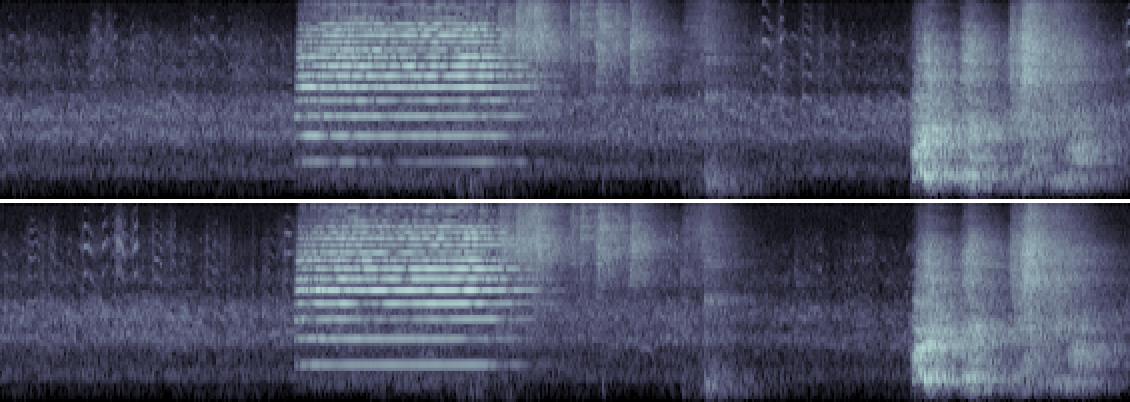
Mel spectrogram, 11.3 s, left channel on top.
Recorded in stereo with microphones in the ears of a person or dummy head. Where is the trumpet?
30° right (ahead or behind), 1.1 m.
